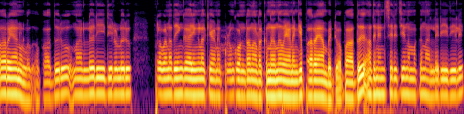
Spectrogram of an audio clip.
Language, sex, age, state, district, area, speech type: Malayalam, male, 18-30, Kerala, Kozhikode, urban, spontaneous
